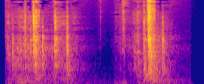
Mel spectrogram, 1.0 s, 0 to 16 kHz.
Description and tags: A door unlock sound from our shed. It was recorded on my Walkman Mp3 Player/Recorder and digitally enhanced.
